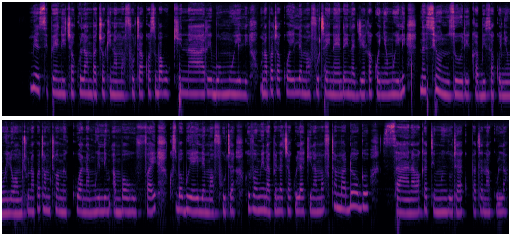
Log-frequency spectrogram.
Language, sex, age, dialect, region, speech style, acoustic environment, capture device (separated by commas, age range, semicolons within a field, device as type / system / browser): Swahili, female, 18-24, Kenya - Mombasa, Kenya, happy; anxious, silence, mobile / Linux / Chrome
